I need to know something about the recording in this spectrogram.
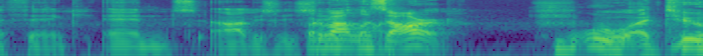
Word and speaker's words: Lazard: Yeah, like, the part where it should sound like lizard, like the second part in lizard, is spelled like lizard, but it doesn't sound like it.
